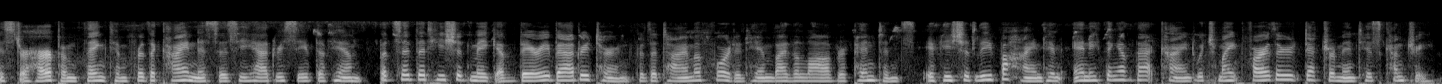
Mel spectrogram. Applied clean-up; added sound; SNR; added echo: neural mask model Resemble Enhance denoiser.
